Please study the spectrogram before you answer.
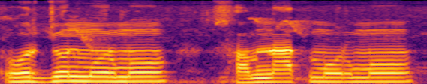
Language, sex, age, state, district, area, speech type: Santali, male, 30-45, West Bengal, Birbhum, rural, spontaneous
